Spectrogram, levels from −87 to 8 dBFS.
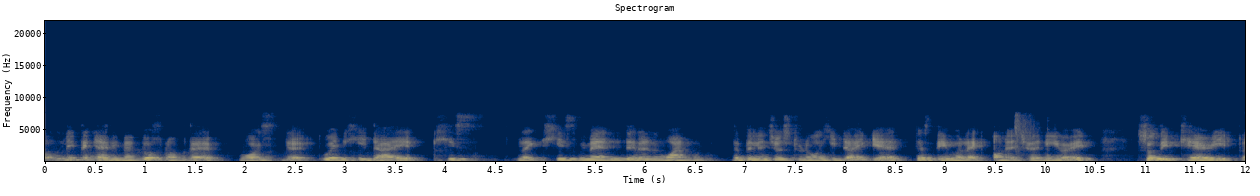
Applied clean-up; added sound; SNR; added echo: neural mask model DeepFilterNet 3.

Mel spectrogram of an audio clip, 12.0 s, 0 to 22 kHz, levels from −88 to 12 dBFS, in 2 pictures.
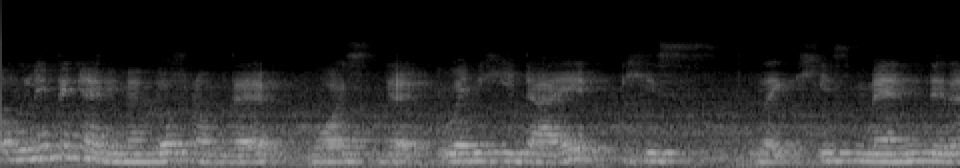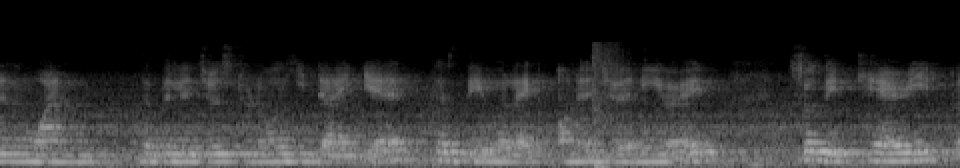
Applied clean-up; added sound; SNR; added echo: none; Thump, thud; 19 dB; reverberation time 0.8 s.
